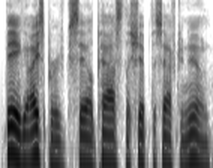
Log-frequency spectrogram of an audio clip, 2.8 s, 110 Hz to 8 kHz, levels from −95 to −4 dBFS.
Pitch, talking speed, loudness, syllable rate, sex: 120 Hz, 190 wpm, -18 LUFS, 5.0 syllables/s, male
